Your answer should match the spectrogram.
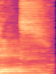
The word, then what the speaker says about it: debt: bomb ba number 4 debt b is also silent you cannot say debt number 5 climb b is also silent number 6 crescent C is silent.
